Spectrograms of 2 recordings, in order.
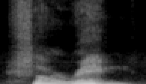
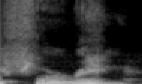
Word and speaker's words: farang: time it's if a r a n g farang um now the ties have a problem with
